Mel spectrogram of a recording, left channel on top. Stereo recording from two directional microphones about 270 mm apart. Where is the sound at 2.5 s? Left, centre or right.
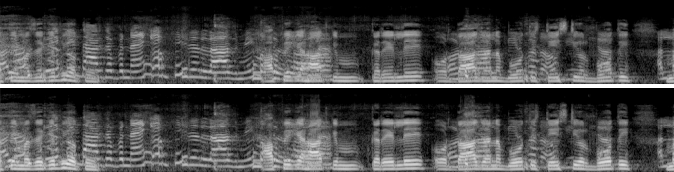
Centre.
